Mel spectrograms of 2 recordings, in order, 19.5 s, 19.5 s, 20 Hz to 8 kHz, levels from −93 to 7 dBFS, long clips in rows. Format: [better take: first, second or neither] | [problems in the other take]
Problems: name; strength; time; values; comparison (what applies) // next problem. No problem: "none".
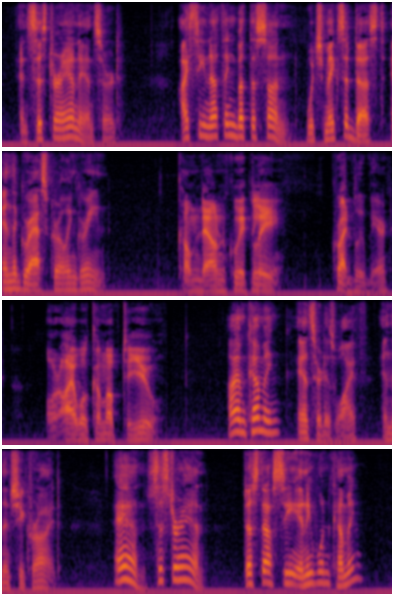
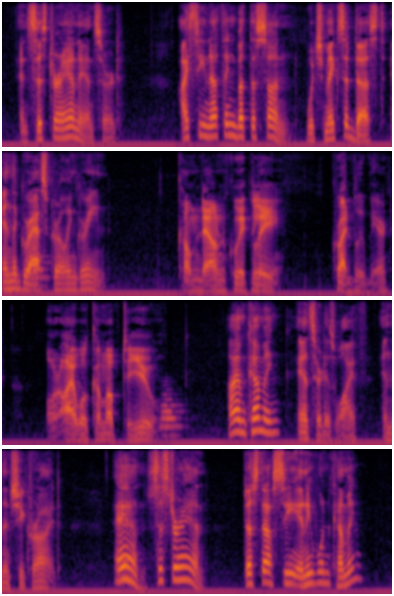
first | background sound (Brass instrument); 17 dB below the speech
